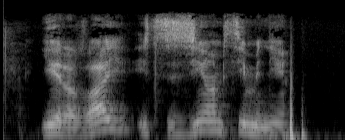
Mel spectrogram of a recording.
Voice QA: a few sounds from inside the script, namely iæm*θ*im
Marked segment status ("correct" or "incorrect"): correct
